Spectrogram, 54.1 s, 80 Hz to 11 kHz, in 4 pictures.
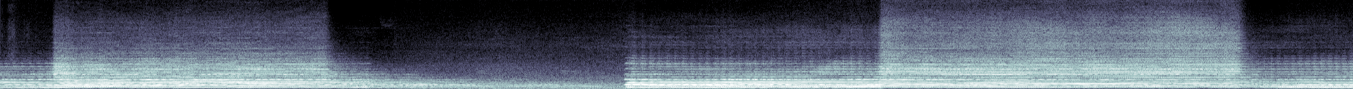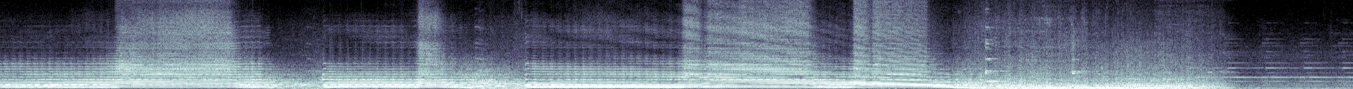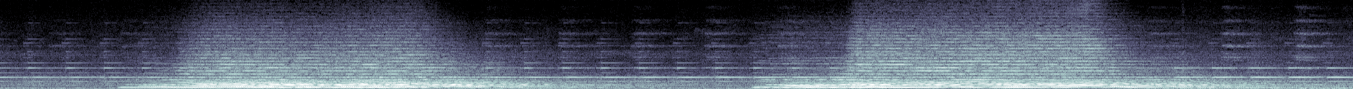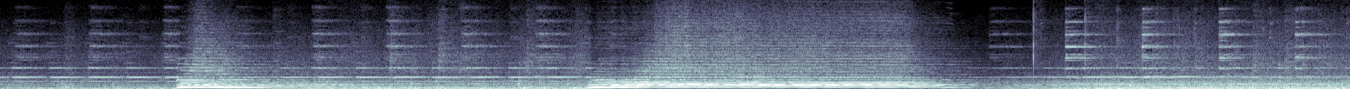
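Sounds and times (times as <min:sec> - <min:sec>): locomotive air horn blasts: 0:00.0 - 0:04.7, 0:06.2 - 0:23.4, 0:28.2 - 0:32.4, 0:34.6 - 0:39.2, 0:42.4 - 0:43.5, 0:46.4 - 0:50.4
passing train rumble: 0:00.0 - 0:54.0.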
